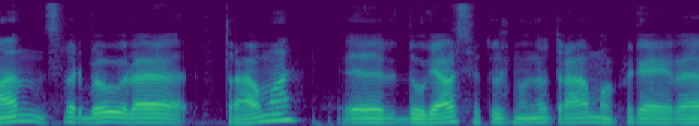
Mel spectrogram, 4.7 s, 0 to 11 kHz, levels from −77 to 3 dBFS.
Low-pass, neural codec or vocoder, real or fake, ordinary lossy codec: 9.9 kHz; codec, 44.1 kHz, 3.4 kbps, Pupu-Codec; fake; AAC, 48 kbps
